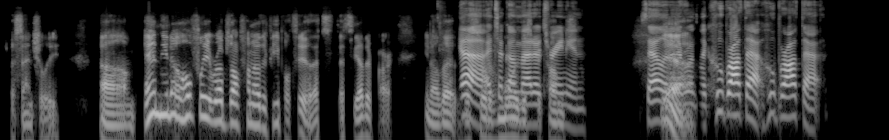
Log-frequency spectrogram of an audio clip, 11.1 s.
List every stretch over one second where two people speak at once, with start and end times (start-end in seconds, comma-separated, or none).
5.8-7.2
